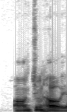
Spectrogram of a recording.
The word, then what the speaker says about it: Bong Joon-ho: Did I say it right? I don't remember. – Bong Joon-ho. – Yeah, that's right.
